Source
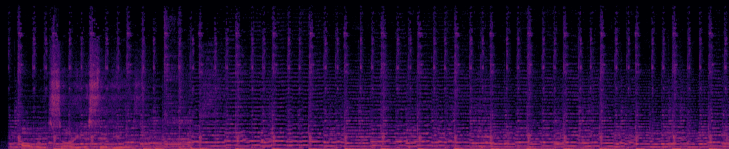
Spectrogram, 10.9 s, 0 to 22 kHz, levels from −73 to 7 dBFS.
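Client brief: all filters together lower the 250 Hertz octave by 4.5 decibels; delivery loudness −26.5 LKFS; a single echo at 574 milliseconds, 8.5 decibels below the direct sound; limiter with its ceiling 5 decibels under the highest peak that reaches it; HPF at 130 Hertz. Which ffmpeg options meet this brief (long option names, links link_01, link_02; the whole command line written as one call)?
ffmpeg -i in.wav -af "highpass=130,equalizer=frequency=250:width_type=o:gain=-5.5,alimiter=level_in=0.5dB:limit=-24dB:level=0:latency=1,volume=-0.5dB,aecho=1:1:574:0.376,volume=7dB" out.wav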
